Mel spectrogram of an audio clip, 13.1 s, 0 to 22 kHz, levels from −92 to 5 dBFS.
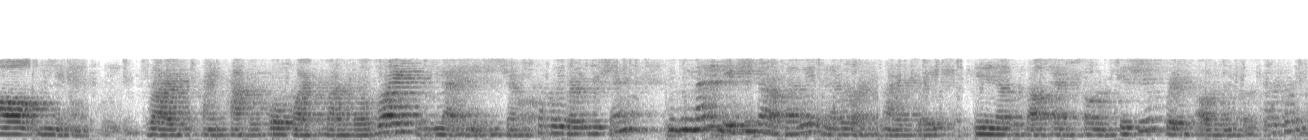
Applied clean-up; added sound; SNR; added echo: neural separator model SepFormer DNS4.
